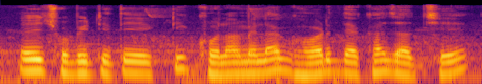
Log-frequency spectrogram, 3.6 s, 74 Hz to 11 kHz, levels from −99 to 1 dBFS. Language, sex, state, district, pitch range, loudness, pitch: Bengali, male, West Bengal, Cooch Behar, 135-155 Hz, -16 LUFS, 140 Hz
